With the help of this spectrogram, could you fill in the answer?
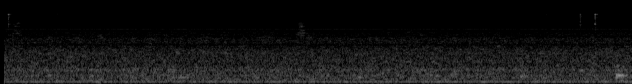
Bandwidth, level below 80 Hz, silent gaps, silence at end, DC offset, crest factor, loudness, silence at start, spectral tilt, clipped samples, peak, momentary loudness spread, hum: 11.5 kHz; -68 dBFS; none; 0 s; under 0.1%; 20 dB; -48 LUFS; 0.05 s; -4.5 dB/octave; under 0.1%; -26 dBFS; 1 LU; none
